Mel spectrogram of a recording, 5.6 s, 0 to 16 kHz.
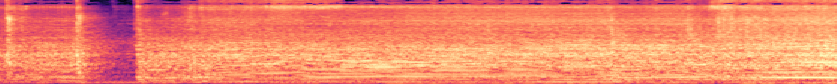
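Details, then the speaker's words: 1964-66 Ford Thunderbird convertible top after upper back panel limit switch adjustment: even electric motor whirr running smoothly without binding, clunks or strain; a perfect fluid movement with the flap not forced straight, normal operation. "See, that was a perfect fluid movement."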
